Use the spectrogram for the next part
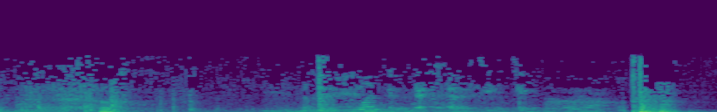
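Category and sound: household object, door opening and closing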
